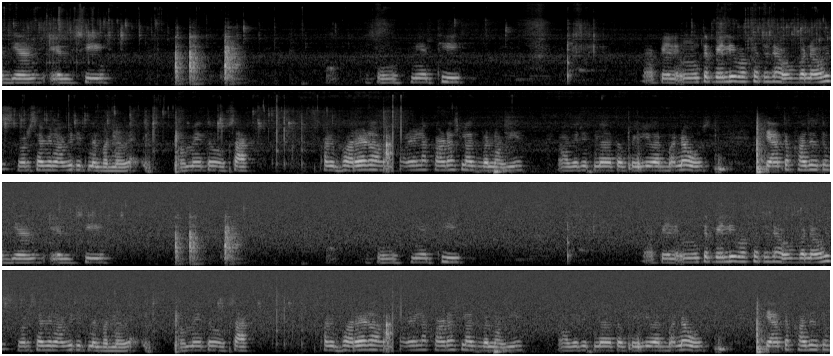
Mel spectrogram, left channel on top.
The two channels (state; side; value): noise; right; hiss, 2 dB below the sound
